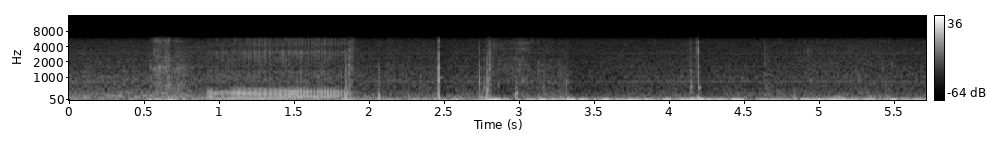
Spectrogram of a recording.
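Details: Four-month-old beagle–Australian shepherd mix puppy, said to snore loudly: one low buzzing snore, then several faint clicks and soft snuffles against steady room noise; snoring.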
